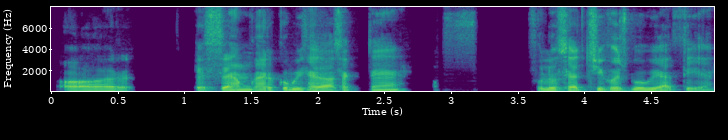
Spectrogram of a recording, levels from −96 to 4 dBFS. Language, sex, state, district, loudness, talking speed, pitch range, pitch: Hindi, male, Uttar Pradesh, Gorakhpur, -19 LUFS, 195 wpm, 90-100 Hz, 95 Hz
